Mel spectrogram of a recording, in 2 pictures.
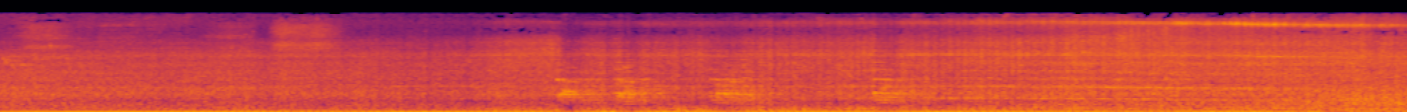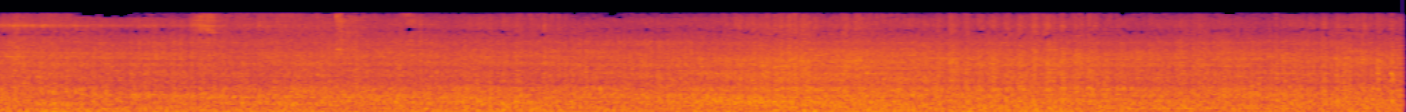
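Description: CSX freight train led by two diesel locomotives approaching and passing. The horn sounds three short blasts about six to nine seconds in, then a steady rumble and wheel clatter as the flatcars roll by.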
